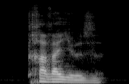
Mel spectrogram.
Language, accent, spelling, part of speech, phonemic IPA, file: French, France, travailleuse, noun / adjective, /tʁa.va.jøz/, LL-Q150 (fra)-travailleuse.wav
- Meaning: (noun) female equivalent of travailleur; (adjective) feminine singular of travailleur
